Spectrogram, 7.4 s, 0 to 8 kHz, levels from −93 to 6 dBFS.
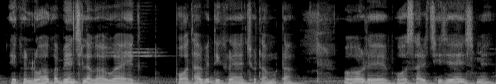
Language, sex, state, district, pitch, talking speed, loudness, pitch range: Maithili, male, Bihar, Supaul, 105 Hz, 170 wpm, -32 LUFS, 100-105 Hz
